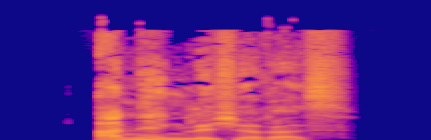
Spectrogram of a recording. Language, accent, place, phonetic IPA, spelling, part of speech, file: German, Germany, Berlin, [ˈanhɛŋlɪçəʁəs], anhänglicheres, adjective, De-anhänglicheres.ogg
- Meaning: strong/mixed nominative/accusative neuter singular comparative degree of anhänglich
